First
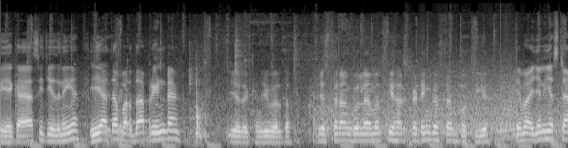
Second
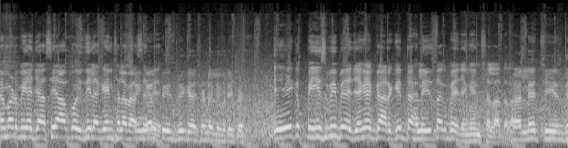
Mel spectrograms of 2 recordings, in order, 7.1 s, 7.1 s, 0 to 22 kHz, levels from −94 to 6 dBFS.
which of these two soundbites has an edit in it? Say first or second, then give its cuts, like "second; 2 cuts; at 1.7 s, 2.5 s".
first; 4 cuts; at 1.1 s, 2.7 s, 3.9 s, 6.2 s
